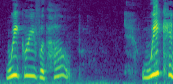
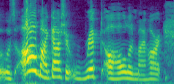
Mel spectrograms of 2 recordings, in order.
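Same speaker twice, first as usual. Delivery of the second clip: ordinary talk, nothing marked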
